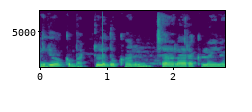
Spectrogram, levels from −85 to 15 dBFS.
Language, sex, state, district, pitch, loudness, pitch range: Telugu, male, Andhra Pradesh, Srikakulam, 120 Hz, -16 LUFS, 120-125 Hz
